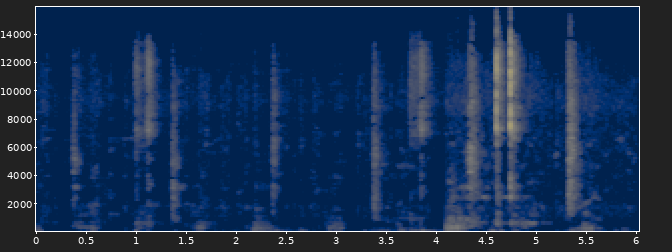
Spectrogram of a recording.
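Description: Faint, irregular clicking of a computer mouse and keyboard, with a few duller knocks, the loudest a little after four seconds in.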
